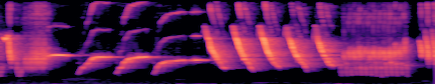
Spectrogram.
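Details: Canary master song meant to make canaries sing eagerly: rising and falling whistles, a run of upward slurs, then loud descending sweeps about three per second and a fast buzzy trill.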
